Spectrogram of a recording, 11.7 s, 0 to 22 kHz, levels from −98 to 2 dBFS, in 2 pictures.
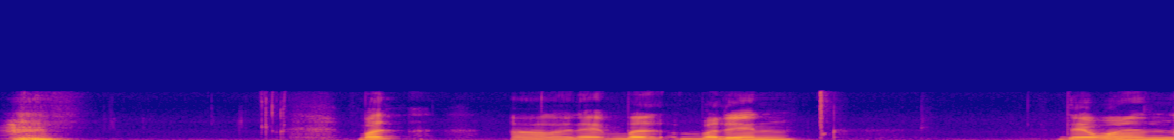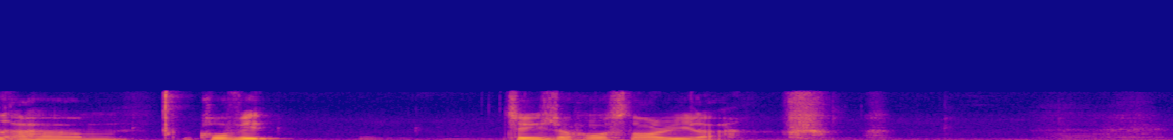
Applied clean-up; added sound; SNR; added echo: none; none; none; none.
